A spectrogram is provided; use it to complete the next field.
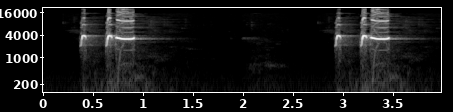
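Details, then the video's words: A very vocal ruby-throated bulbul, known locally as kutilang emas, repeats a crisp phrase twice: a quick pip, two rising notes, and a bright sustained whistle. Silence lies between the phrases. "Kicau Burung Kutilang Emas Gacor"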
